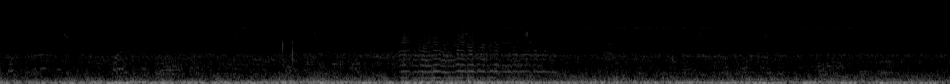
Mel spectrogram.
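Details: Honey bee pollinating flowers at Siosar, Karo, North Sumatra, Indonesia: a brief droning, harmonic wing buzz swells for about two seconds mid-recording, over a constant high cricket-like trill and a steady low rumble of wind.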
